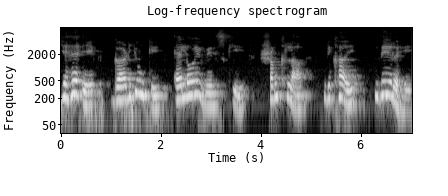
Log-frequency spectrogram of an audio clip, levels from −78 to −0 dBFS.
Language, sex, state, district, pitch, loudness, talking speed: Hindi, male, Rajasthan, Bikaner, 180 Hz, -16 LUFS, 100 wpm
